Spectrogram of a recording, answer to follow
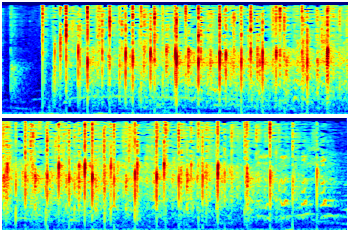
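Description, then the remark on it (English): A crowd of people at a meeting bursts into sustained applause for the caterer walking in, dense overlapping claps steady for several seconds, with a few voices faintly mixed in beneath. “We can all applaud.”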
